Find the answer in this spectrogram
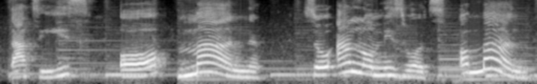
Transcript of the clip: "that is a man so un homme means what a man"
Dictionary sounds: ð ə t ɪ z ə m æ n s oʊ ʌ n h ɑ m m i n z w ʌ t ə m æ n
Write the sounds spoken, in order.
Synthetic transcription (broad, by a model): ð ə t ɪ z ə m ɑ n s oʊ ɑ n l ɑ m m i z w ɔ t ə m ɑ n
